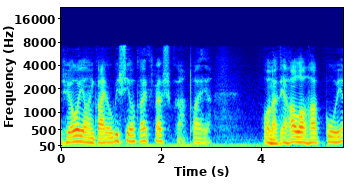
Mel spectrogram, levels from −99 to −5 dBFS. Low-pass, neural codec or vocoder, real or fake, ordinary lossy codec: 7.2 kHz; codec, 16 kHz, 0.5 kbps, FunCodec, trained on LibriTTS, 25 frames a second; fake; none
